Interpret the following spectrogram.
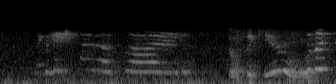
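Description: Domestic cat meowing: one long, slightly falling meow, heard through a home security camera's microphone.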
